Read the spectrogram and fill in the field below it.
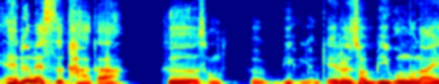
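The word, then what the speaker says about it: Hermès: 근데 이게 영어로 하면 허미즈입니다. 허미즈인데 이 불어로 하면 어떻게 됩니까? 네, 여러분들이 좋아하는 에르메스가 됩니다. 그럼 에르메스하고 이 헤르메스하고 관련이 있는 거냐? 똑같은 겁니다. 앙리가 헬리가 앙리인 것과 똑같은 발음 차이예요.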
